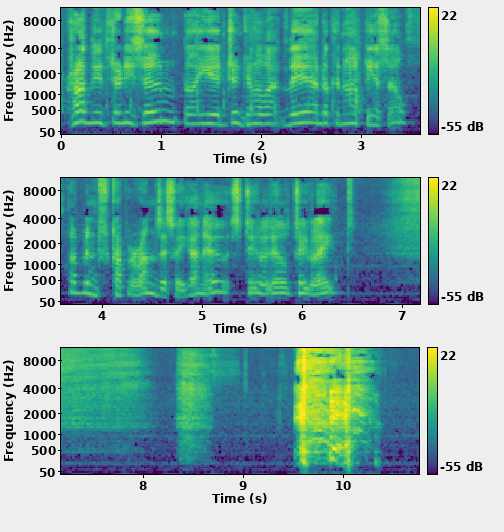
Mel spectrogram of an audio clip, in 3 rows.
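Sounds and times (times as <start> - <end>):
speech: 0.1 - 6.6
breathy inhale: 6.8 - 8.8
harsh coughing: 9.5 - 10.4.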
